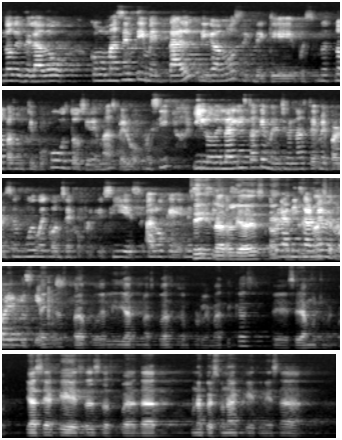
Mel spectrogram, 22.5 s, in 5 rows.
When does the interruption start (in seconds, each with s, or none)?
11.5 s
